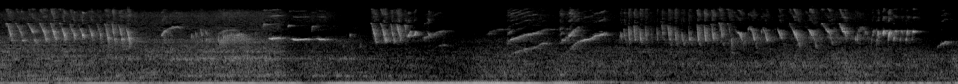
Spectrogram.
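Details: Young canary, four months old, eager to sing and learning to sing continuously; recorded 11 August 2021 as a lure for other canaries. Fast rattling trills break off, then resume as rising whistled notes and quick chirped phrases over low hum.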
